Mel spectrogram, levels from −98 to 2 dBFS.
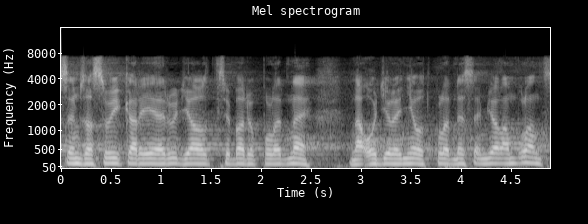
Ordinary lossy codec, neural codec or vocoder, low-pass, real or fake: AAC, 64 kbps; none; 7.2 kHz; real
